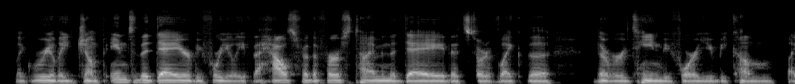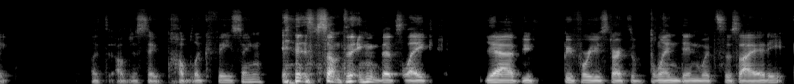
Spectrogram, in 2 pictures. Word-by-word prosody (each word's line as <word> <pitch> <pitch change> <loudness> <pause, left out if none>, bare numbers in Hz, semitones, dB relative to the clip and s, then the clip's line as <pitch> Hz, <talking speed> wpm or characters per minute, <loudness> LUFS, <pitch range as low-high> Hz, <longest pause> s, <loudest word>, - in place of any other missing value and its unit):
like, - - -10
really 90 -3 -1
jump 80 +1 -4
into 100 -1 -3
the 95 - 0
day 90 0 +3
or 90 - +1
before 85 +2 -5
you 80 - -5
leave 75 0 -9
the - - -8
house 95 0 0
for 95 - -5
the 90 - -4
first 90 0 -3
time 90 -6 -1
in 85 - +1
the 80 - -1
day 80 +1 +1
that's 75 +1 -3
sort 75 - -3
of - - -12
like - - -5
the 75 -1 -3 0.4
the 85 - -1
routine 80 +2 -2
before 75 +1 -4
you 75 -1 -5
become, 75 0 -8
like, - - -12 0.8
let's - - -10
I'll - - -7
just 85 +1 -9
say - - -4
public 85 +1 -6
facing. 110 +5 -5 0.2
It's 160 +7 +4
something - - +6
that's - - +4
like - - +4 0.5
yeah, 95 -2 +7
bef 90 -1 -1 0.3
before 95 0 0
you 90 -1 +3
start 85 - +1
to - - -5
blend 90 +2 0
in 85 +1 +1
with 85 0 -2
society. 85 +2 +1
85 Hz, 190 wpm, -23 LUFS, 80-95 Hz, 0.8 s, yeah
